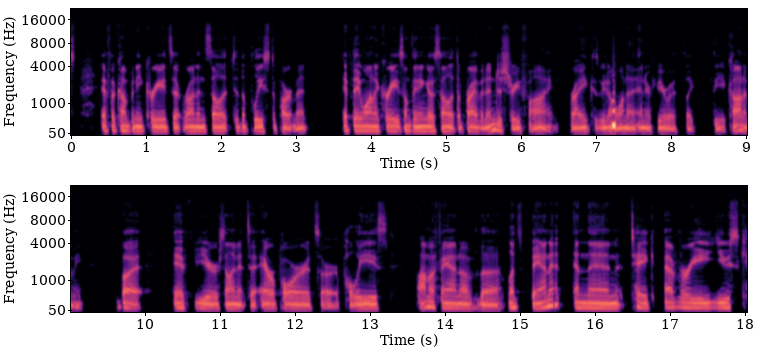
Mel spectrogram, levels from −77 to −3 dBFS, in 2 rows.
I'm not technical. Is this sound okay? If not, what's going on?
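No. At 7.2 to 7.25 s there is a corrupt frame decoded: a couple of blocks of the compressed audio were damaged, and the player used them anyway. The wrong data comes out as a short, sharp squeak or blip that does not belong in the speech. At 15.43 to 15.46 s there is a corrupt frame concealed: one damaged block was caught by the player, which covered it over instead of playing it.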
